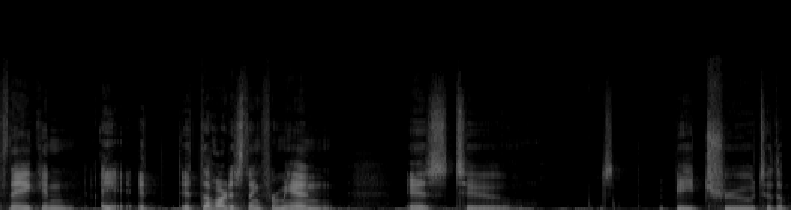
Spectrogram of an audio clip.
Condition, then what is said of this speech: Stuttering. Like I stutter all the time and I'm actually uncomfortable.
